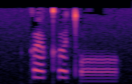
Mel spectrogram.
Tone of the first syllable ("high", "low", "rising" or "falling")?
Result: high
